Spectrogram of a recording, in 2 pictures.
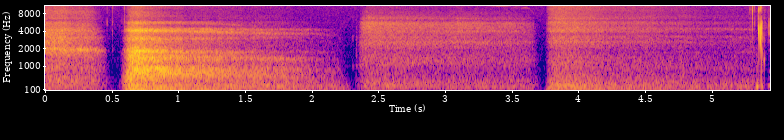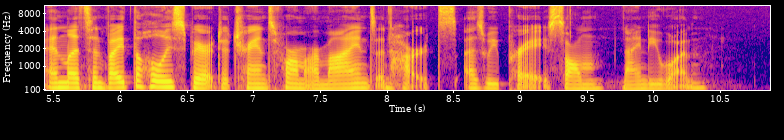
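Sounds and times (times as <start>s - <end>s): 
slow deep breaths during a guided prayer: 0.0s - 5.4s
speech: 5.4s - 10.5s.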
